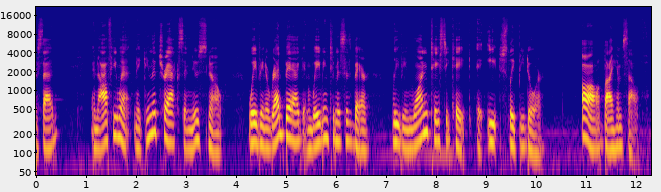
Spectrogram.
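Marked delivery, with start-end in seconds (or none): none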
